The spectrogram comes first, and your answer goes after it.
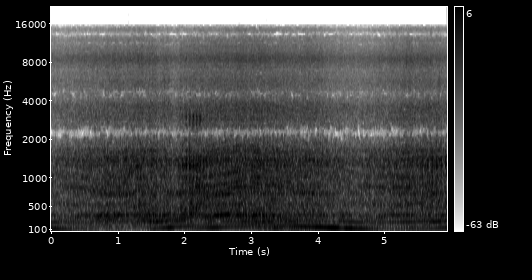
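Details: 2001 Mustang Cobra 4.6 4V V8 at 78,600 miles, running at light load: a faint regular tapping about four per second over the exhaust drone. Engine knock heard under light load; the cause is not diagnosed.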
